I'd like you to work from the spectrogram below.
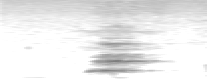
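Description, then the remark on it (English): A single bark from the speaker's dog Tilly, fairly muffled, a short tonal woof of about half a second amid otherwise quiet surroundings. “And immediately, my dog starts barking.”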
